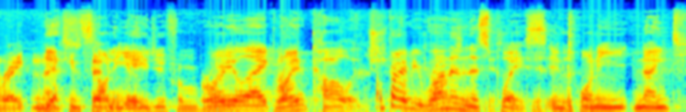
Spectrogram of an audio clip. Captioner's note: laughter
